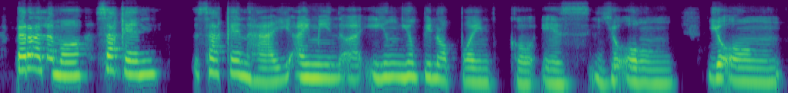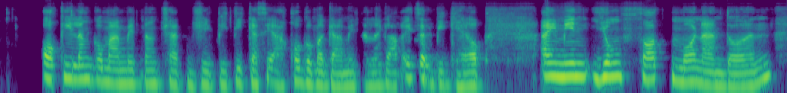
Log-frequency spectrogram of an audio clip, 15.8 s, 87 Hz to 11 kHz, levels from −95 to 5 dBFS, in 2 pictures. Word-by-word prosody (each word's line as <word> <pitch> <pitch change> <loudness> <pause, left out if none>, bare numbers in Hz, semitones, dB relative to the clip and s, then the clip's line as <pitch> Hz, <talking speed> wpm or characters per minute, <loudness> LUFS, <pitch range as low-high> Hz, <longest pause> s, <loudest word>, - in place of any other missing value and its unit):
Pero 295 0 +9
alam 285 -4 +4
mo, 220 0 +5 0.2
sa'kin 240 -6 +3 0.4
sa'kin 245 -2 0
hay, 165 0 -1
I 205 - +5
mean, 195 -1 +3
ah 185 -5 -4
yung 205 -2 -1
yung 210 0 +2
pino-point 175 -6 -3 0.2
ko 145 -2 -6
is 145 -1 -6
'yong 155 -3 -4 0.3
'yong 165 -4 -1 0.5
okey 190 +1 +2
lang 185 0 0
gumamit 150 -3 -1
ng 145 -1 -4
ChatGPT. 140 0 -7
Kasi 150 +1 -3
ako 150 +2 -4
gumagamit 130 -2 -3
talaga 130 +1 -5
ako, - - -16
it's 195 -1 -3
a 185 - +2
big 135 -2 -9
help. 130 +2 -2 0.5
I 215 0 +7
mean, 210 0 +6
yung 210 0 +4
thought 180 -3 -2
mo, 160 -2 0
nando'n. 130 - 0
165 Hz, 135 wpm, -21 LUFS, 145-205 Hz, 0.5 s, Pero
